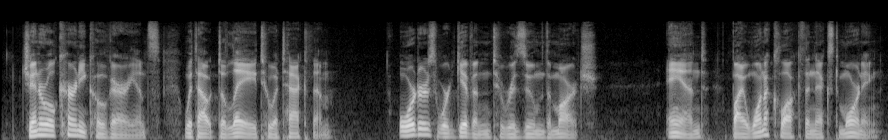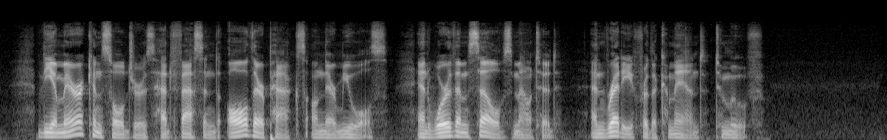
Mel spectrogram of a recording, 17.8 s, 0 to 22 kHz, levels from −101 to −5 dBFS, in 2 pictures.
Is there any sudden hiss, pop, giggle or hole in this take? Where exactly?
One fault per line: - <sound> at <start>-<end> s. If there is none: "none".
none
